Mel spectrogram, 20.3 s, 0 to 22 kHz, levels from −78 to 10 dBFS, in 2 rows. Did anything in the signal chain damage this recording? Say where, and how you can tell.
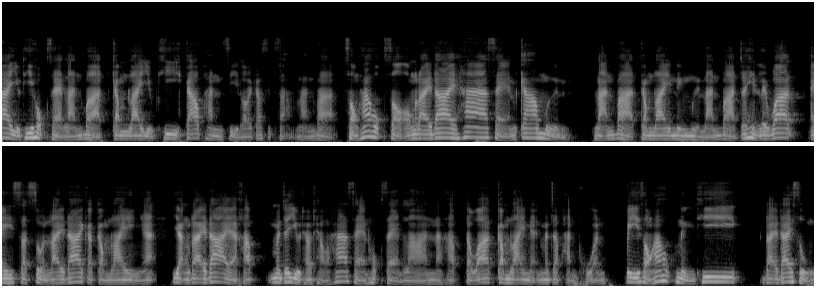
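No, nothing in the chain has hurt this speech; it's carried by G.722 wideband telephone coding at its full 64 kbit/s, which keeps the band up to about 7 kHz, and whatever mark the codec leaves is faint at most.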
